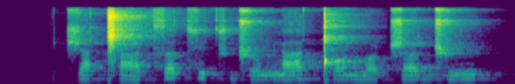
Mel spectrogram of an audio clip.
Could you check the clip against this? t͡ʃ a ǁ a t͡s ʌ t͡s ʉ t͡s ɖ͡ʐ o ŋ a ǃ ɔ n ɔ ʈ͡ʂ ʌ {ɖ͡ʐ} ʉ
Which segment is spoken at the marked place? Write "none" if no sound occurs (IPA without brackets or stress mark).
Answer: ɖ͡ʐ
